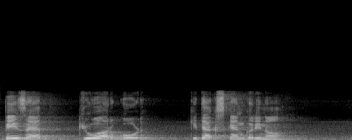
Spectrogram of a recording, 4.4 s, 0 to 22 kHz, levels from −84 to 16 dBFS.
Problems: echo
